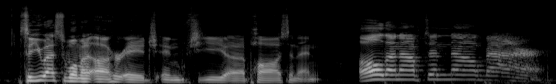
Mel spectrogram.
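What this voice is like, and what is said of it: Impression of Howard Stern's mom. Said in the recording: “It was Howard Stern's mom. ... That was a great impression.”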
